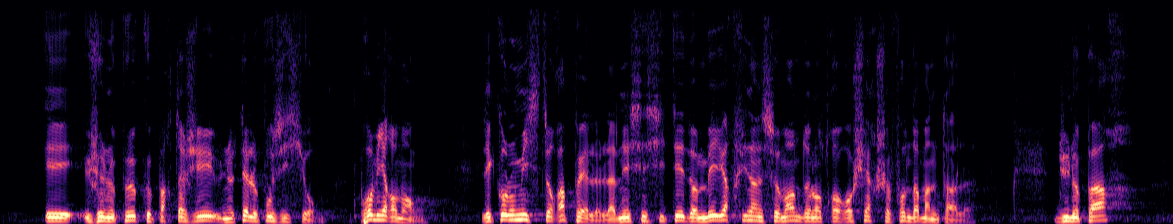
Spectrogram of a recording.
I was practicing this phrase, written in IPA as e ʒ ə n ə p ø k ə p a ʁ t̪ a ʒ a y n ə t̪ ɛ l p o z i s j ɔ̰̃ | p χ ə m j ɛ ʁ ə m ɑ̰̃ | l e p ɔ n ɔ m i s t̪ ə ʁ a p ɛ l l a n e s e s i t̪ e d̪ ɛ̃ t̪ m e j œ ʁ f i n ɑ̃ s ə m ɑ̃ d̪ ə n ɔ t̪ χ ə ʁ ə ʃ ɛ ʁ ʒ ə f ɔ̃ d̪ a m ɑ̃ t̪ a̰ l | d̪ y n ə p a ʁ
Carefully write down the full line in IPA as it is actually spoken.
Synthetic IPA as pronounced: e ʒ ə n ə p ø k ə p a ʁ t̪ a ʒ e y n ə t̪ ɛ l p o z i s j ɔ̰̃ | p χ ə m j ɛ ʁ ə m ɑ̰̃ | l e k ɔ n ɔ m i s t̪ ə ʁ a p ɛ l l a n e s e s i t̪ e d̪ ɛ̃ m e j œ ʁ f i n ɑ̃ s ə m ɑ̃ d̪ ə n ɔ t̪ χ ə ʁ ə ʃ ɛ ʁ ʃ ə f ɔ̃ d̪ a m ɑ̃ t̪ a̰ l | d̪ y n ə p a ʁ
